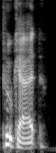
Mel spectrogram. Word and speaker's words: Phuket: They pronounce it Phuket, Yeah, Phuket.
